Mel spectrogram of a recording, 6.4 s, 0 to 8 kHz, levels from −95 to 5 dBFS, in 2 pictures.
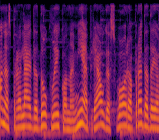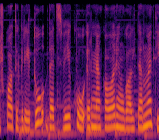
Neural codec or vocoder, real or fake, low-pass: none; real; 7.2 kHz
